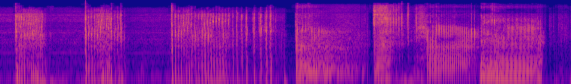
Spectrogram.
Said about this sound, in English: Okay, so out of the fart noises that I have here, I'll turn it up so people can hear. Which fart makes the best horn?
